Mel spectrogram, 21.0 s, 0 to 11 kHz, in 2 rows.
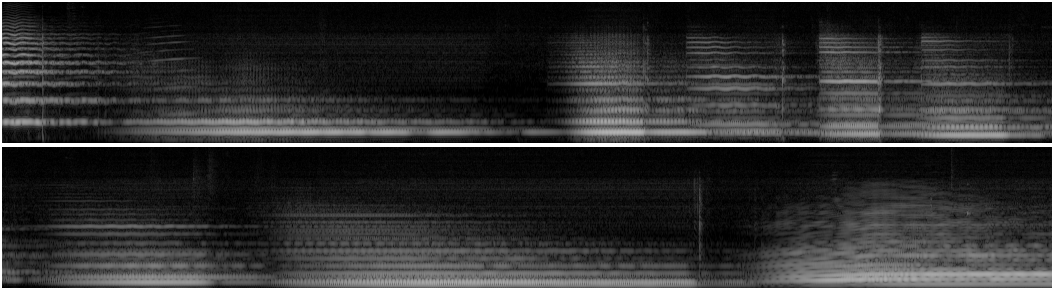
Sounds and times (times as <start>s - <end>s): Distortion: 0.0s - 21.0s
Effects unit: 0.0s - 21.0s
Guitar: 0.0s - 21.0s.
